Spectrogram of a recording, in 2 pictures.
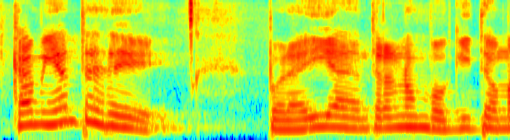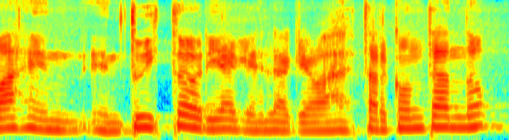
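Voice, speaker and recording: A man hosts a youth church interview, speaking in a friendly, joking way with halting fillers. His voice sits a bit high for a man. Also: a little mellow. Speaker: host.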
